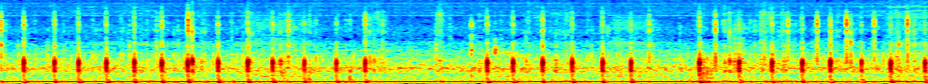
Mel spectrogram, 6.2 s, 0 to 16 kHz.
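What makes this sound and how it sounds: A small, hollow, translucent purple plastic Game Boy Color is held in both hands while the thumbs quickly press and tap its buttons. About 38 short, sharp plastic clicks come in a fast, fairly steady rhythm, each one dying away almost instantly. A steady low hum runs underneath.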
